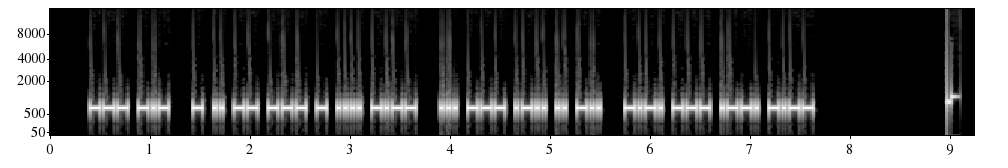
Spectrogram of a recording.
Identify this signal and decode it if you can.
Morse code, heard as a keyed tone, about 34 wpm, 700 Hz. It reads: OK TIMOTHY SOLID COPY
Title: K1USN SST QSO Practice 35wpm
